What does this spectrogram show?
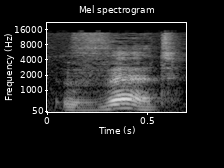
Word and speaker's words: vet: two so you've got Aleph bet vet because this is the letter V as veteran okay there you have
